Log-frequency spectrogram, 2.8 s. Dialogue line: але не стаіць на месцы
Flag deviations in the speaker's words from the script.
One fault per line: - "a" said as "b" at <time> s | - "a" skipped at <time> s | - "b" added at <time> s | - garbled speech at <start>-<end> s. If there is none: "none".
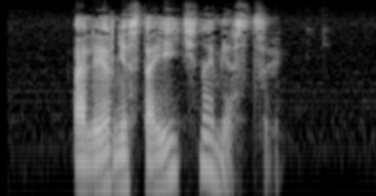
none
